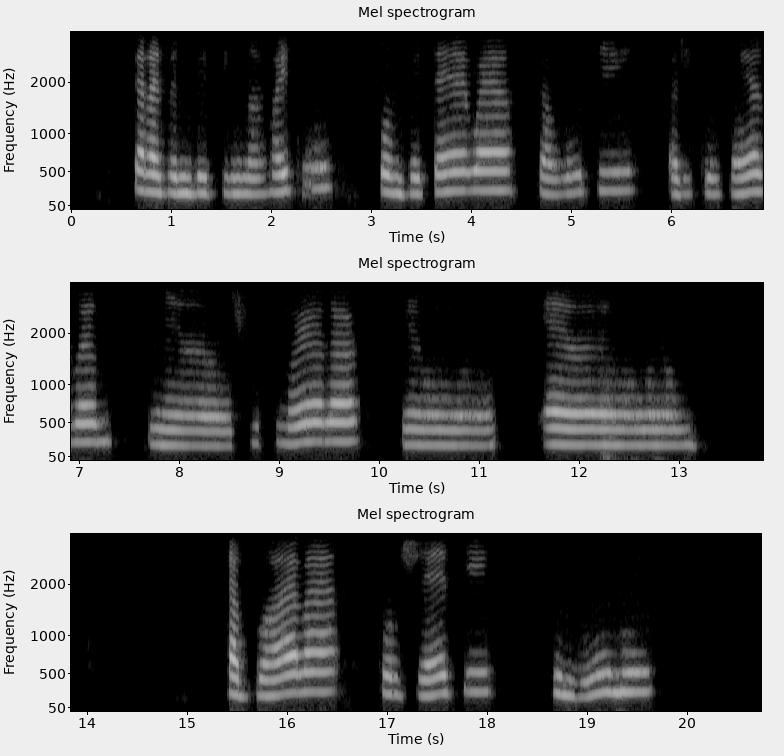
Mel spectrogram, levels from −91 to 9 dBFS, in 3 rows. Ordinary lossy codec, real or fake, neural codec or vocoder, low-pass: Opus, 24 kbps; fake; codec, 24 kHz, 0.9 kbps, WavTokenizer, medium speech release version 1; 3.6 kHz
